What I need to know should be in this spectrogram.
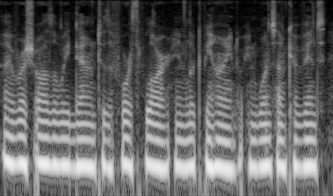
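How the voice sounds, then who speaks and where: A man reads visual novel text aloud for a let's play, stumbling over words now and then while video game music plays behind him. His voice is fairly low and warm, delivered in a monotone at a moderate pace.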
